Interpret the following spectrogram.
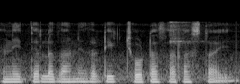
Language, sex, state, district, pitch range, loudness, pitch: Marathi, male, Maharashtra, Aurangabad, 120-125 Hz, -19 LUFS, 120 Hz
